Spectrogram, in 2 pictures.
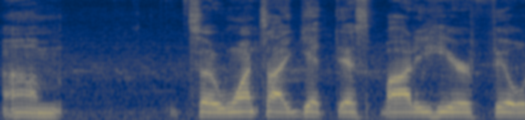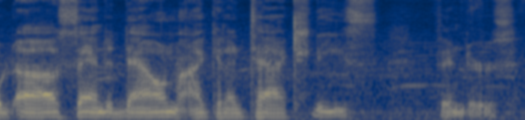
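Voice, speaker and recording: A man's medium-pitched, monotone voice at a fairly slow pace, with flat intonation. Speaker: scale model builder. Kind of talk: live build stream. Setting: livestream. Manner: hesitant, many fillers.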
